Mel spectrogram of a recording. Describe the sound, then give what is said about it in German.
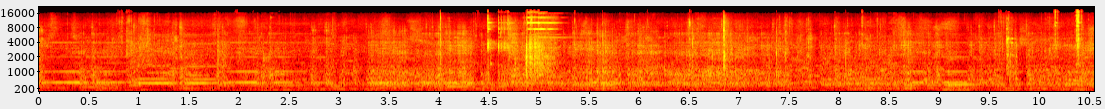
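A label printer prints a name label with a steady mechanical whirring and buzzing. Faint clicks and rattles run throughout, with no talking. “Und jetzt wird es gedruckt.”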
